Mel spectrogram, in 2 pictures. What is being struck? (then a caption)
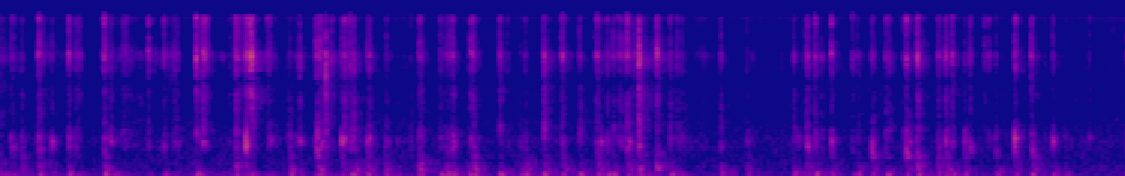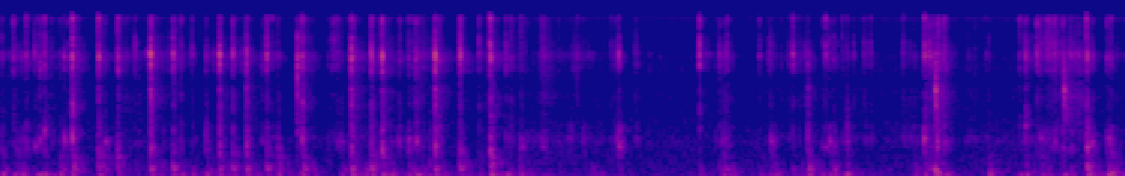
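Plastic laptop keyboard keys. Fingertips tap fast on the dark grey plastic chiclet keys of a laptop keyboard, typing. The result is a dense, steady stream of short, dry, bright clicks with soft low thuds underneath, easing off briefly at a few moments before picking up again.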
